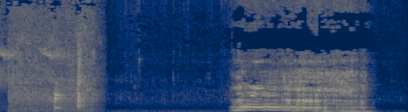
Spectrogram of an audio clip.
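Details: Cow mooing: after a short burst of rustling noise and a pause, one loud, low, drawn-out moo lasting over a second, with a steady tone that sinks lower at the end.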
